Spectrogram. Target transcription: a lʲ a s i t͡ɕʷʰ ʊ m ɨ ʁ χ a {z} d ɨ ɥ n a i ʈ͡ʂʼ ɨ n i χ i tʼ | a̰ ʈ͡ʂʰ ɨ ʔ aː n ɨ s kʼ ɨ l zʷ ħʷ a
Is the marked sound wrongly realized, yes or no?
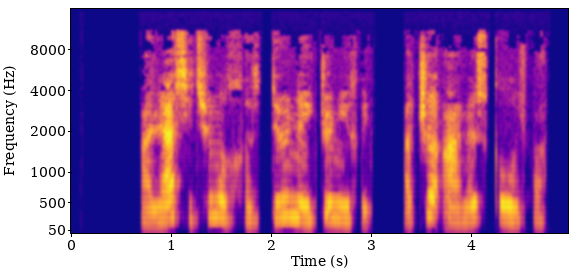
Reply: no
